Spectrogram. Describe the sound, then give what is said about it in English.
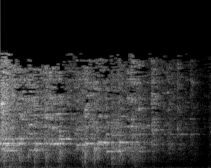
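A burst of breaking glass shatters sharply, bright tinkling shards scattering and fading over under two seconds, with no voices present. “It shatters our long-held, oftentimes... you like that?”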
